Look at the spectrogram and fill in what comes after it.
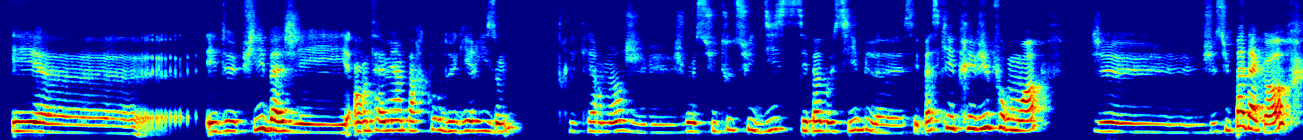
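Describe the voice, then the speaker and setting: Her voice is fairly high for a woman, with a dark, mellow tone and ordinary pitch variation. She speaks at a very slow pace, with big swings in loudness. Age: 30s. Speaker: guest sharing illness story. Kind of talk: interview testimony. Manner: halting, many hesitations.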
